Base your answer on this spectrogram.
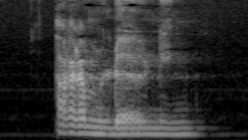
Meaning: armrest
- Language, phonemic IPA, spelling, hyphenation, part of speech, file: Dutch, /ˈɑrmˌløː.nɪŋ/, armleuning, arm‧leu‧ning, noun, Nl-armleuning.ogg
